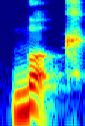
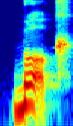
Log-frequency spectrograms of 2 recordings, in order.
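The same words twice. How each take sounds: First: The vowel is short and clipped. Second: The vowel is short and clipped.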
